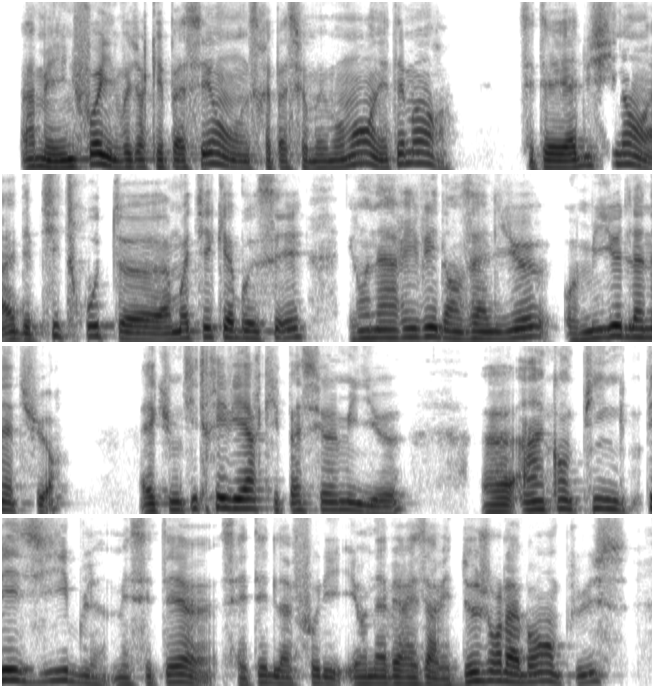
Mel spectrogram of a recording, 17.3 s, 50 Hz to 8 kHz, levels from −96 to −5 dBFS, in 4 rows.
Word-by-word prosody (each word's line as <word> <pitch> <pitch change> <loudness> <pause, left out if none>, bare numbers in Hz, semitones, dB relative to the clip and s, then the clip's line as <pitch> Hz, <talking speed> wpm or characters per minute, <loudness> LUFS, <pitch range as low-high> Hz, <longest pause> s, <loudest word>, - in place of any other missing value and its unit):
Ah, 130 - +1
mais 120 -4 +4
une 120 - +7
fois, 145 +8 +5
une 140 - +6
voiture 120 +1 0
qui 125 - +1
est - - -7
passée, 120 +9 +1
on 120 -11 +1
serait 110 - -6
passé 110 +1 -4
au - - -4
même 110 +1 -1
moment, 155 +11 +2
on - - +2
était 120 +9 -1
morts! 175 - -3 0.4
C'était 115 -1 +3
hallucinant 150 +4 0
ah 120 - 0
des 110 -2 -1
petites 150 - -6
routes 175 0 -3
heu, 115 -4 +3
à 110 - +1
moitié 130 +5 +1
cabossées. 135 +1 0 0.3
Et - - -11
on 135 +2 -1
est 140 - +2
arrivés 150 +3 +2
dans 125 -3 0
un 125 - +3
lieu 145 +7 0
au 110 - -7
milieu 140 +9 +3
de 155 - -1
la 150 - +3
nature, 135 -3 -4 0.5
avec 120 +3 -1
une 140 - +2
petite 165 +5 -5
rivière 165 -2 +4
qui 160 -5 -10
passait 130 +1 -4
au 135 - 0
milieu, 110 -8 -2 0.5
heu, 115 0 +2
un 145 +1 +3
camping 155 -1 -2
paisible, 150 - 0
mais 105 0 -6
c'était 130 +5 -3
heu, 120 - -1
ça - - -14
a - - -3
été 125 +6 -3
de 125 - -1
la 110 -2 -1
folie. 115 -3 -4
Et 110 - -4
on 115 +1 +1
avait 115 0 +2
réservé 105 -3 -1
2 140 +12 +1
jours 155 0 +1
là-bas 135 -1 +4
en 150 -3 +1
plus. 125 +3 -7
130 Hz, 240 wpm, -23 LUFS, 115-155 Hz, 0.5 s, une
